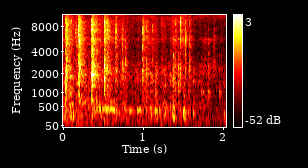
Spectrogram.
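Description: Pigeons perched on tree branches inside a farm loft flap their wings in several quick bursts, close and fairly quiet, with light chirps and rustling between them.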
